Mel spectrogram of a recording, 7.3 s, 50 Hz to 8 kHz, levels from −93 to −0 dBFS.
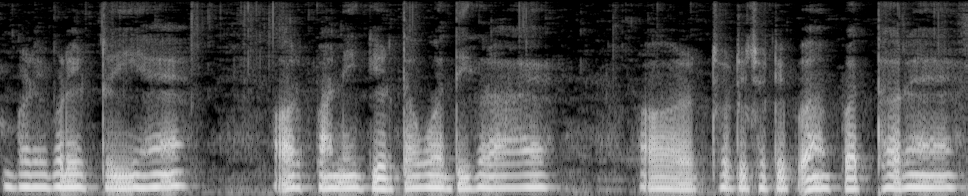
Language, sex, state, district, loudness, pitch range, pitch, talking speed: Hindi, female, Odisha, Sambalpur, -15 LUFS, 160-185 Hz, 180 Hz, 140 wpm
